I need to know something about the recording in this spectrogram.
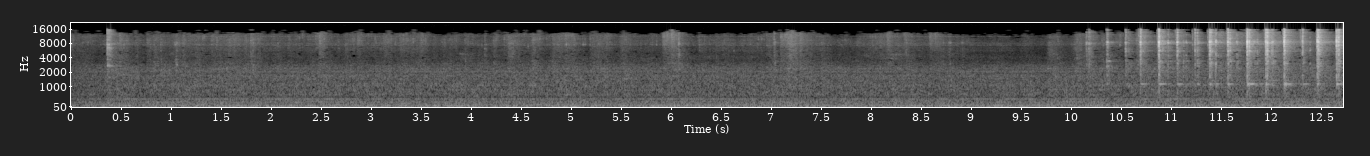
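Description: Steady low hum of the lab while the lower water layer drains from a glass separatory funnel. Near the end comes a rapid run of light ticks at the funnel's stopcock and outlet.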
